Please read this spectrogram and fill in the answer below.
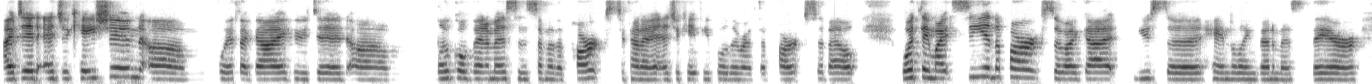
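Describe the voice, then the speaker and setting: Higher-voiced American woman in her forties. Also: fairly even intonation, moderate pace, poor audio. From United States (Virginia, earlier Florida). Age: late 40s. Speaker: podcast guest, reptile breeder. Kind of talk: casual interview chat.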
